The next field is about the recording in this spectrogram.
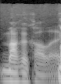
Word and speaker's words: Makhachkala: Which is how you say it? – Makhachkala. – Makhachkala? – Yeah.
